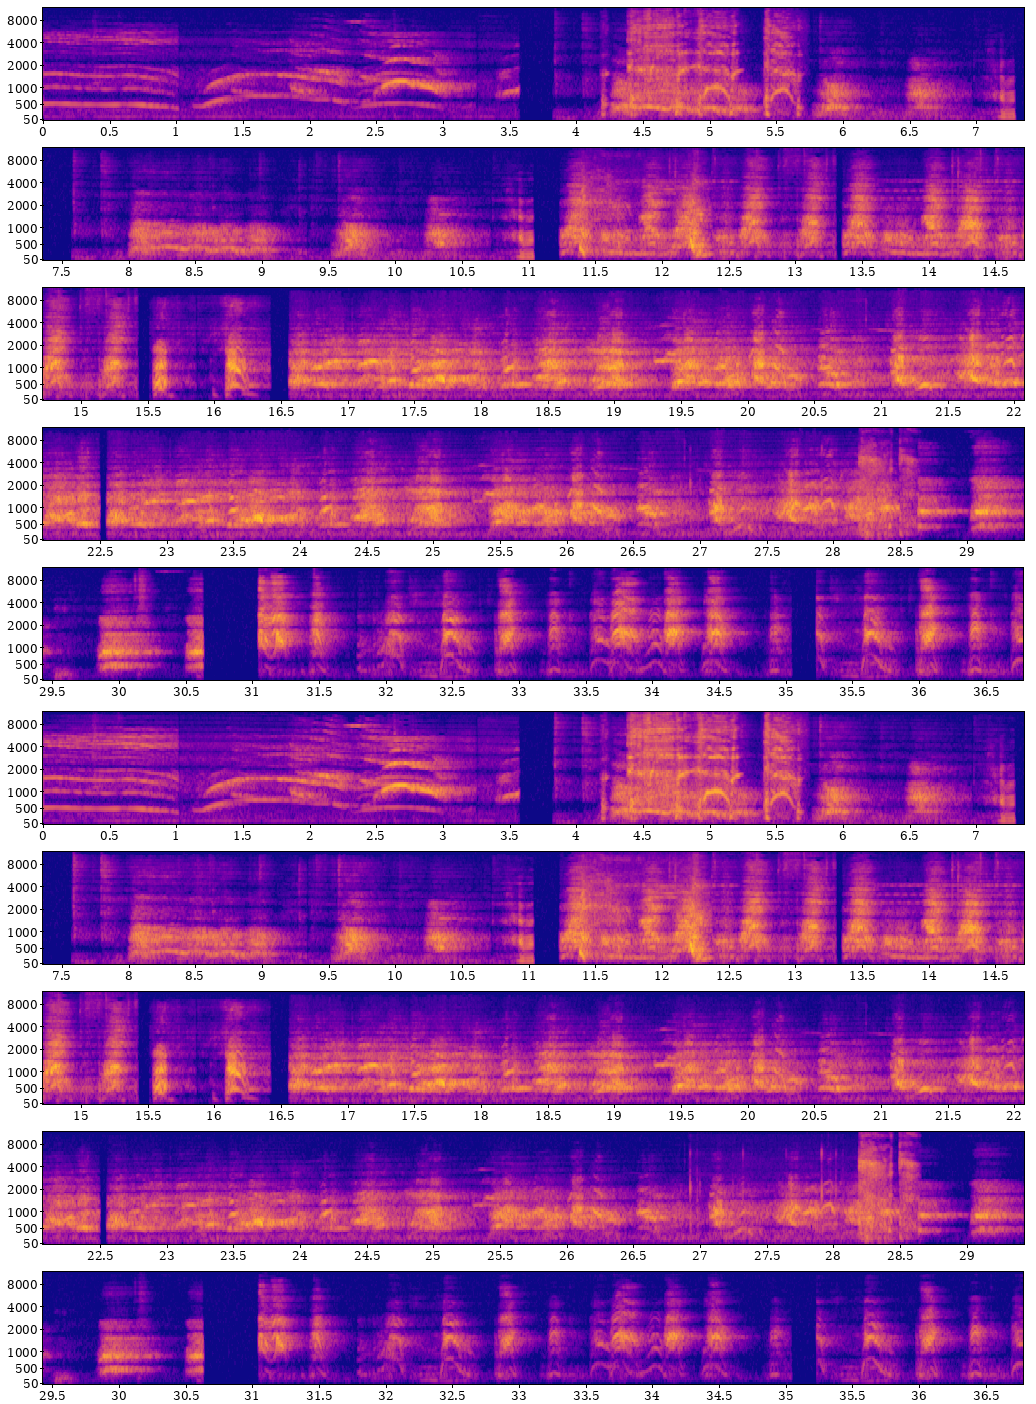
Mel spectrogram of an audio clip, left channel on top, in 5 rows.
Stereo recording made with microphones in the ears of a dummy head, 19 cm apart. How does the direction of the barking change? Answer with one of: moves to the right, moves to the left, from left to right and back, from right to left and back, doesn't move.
moves to the left.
